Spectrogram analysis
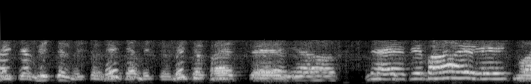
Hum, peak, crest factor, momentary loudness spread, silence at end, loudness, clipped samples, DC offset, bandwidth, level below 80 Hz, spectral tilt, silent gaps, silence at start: none; 0 dBFS; 16 dB; 11 LU; 0 s; -17 LUFS; under 0.1%; under 0.1%; 3.2 kHz; -74 dBFS; -8 dB/octave; none; 0 s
